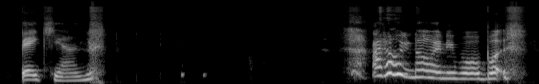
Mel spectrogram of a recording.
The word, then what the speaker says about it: Baekhyun: You know, one of my favorite artists, his name's really hard to pronounce for me cuz it sounds like I'm saying bacon. Cuz his name's like Baekhyun. Baekhyun. It sounds like I'm saying bacon with an accent.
